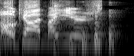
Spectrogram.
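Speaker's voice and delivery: acted pained cry, mock pain. Narrating armored men whose yell echoes in their helmets, acting out a pained cry. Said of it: "they immediately grab their heads like".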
